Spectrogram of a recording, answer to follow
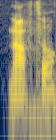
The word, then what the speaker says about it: Naftal: How do you pronounce your last name, sir? Ntel. Yep. Naftal.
